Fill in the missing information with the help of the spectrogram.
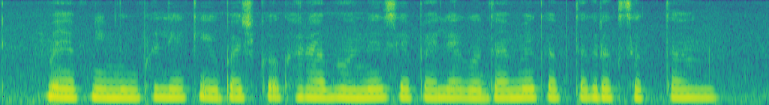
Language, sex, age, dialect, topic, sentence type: Hindi, female, 18-24, Awadhi Bundeli, agriculture, question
